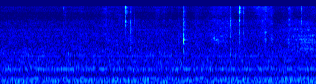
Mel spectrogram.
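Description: Steady low background rumble, with a few faint light clicks and taps of tarot cards being handled and drawn from the deck.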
